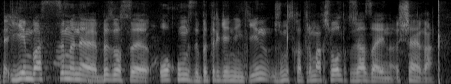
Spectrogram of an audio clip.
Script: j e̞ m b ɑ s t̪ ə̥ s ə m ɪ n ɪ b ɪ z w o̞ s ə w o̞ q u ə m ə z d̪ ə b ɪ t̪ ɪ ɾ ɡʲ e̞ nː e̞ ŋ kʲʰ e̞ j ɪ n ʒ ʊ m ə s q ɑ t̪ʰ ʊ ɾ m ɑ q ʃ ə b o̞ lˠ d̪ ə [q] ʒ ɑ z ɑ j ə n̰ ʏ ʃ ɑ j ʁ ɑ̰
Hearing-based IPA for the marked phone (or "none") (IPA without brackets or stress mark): q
